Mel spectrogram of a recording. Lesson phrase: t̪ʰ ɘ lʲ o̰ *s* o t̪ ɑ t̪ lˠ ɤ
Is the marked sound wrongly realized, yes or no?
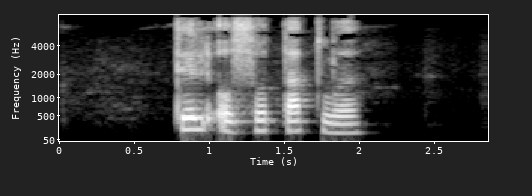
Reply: no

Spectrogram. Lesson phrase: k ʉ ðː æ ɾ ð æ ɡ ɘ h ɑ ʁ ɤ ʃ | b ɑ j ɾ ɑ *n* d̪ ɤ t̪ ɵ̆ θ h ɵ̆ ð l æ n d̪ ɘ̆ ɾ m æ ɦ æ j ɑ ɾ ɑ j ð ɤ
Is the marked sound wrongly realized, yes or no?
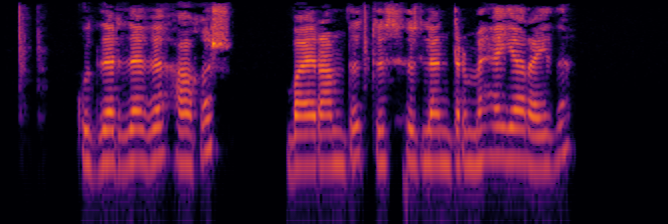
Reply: yes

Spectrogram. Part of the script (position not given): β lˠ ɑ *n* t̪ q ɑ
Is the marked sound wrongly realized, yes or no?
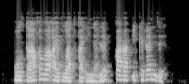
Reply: yes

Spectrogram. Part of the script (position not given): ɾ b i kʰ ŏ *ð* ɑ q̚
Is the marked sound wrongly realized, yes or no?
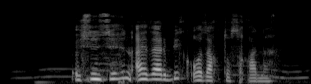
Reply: no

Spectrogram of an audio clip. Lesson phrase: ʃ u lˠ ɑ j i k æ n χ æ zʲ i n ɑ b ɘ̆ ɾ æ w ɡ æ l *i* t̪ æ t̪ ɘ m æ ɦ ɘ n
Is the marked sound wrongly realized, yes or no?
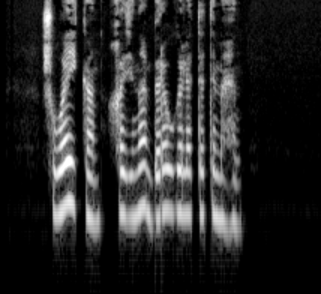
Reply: yes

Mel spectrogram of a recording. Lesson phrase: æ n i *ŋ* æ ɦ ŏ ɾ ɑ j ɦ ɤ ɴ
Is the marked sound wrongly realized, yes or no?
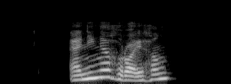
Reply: no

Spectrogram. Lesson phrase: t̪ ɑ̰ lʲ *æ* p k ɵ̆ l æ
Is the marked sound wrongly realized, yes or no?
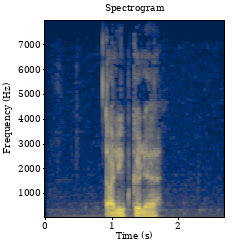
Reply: yes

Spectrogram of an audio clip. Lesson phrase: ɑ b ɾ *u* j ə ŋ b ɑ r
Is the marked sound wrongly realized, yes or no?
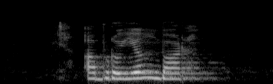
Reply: yes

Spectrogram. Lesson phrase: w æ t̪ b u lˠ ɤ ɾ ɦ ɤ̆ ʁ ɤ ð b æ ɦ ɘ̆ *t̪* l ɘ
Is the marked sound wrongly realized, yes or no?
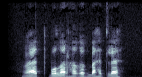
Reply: no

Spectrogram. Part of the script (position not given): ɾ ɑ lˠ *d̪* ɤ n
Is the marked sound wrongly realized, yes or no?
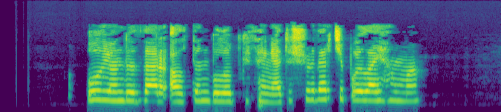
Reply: yes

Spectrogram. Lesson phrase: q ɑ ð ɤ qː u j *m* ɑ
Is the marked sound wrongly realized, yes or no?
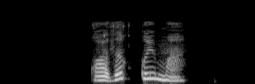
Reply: no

